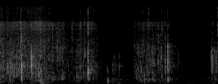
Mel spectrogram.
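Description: Faint rustling and crinkling of plastic mailers being handled as a padded bubble mailer is pulled out of a poly shipping envelope, with small clicks; a short pause about a second in, then a brief rustle.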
